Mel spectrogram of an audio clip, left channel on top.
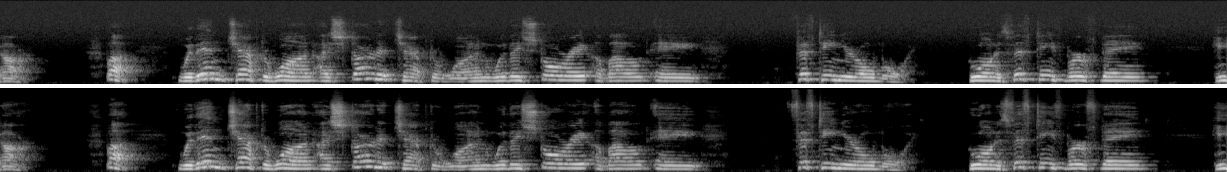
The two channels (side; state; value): left; noise; hiss, 23 dB below the sound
